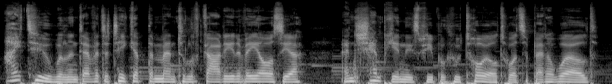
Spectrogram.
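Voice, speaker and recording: A man reading the lines of an earnest young male scholar in his own voice, with formal, archaic phrasing and a voice that is going hoarse. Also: mid-range voice, fairly quick, soft background music, lightly acted. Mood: solemn. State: losing his voice.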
